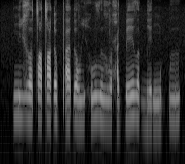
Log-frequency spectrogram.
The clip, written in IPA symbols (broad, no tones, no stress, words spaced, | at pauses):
niɣʌ tutˤɯɗupʼa ɗʌβihu ðɯɣuħek͡pe ðʌɡ͡be ŋ͡mɯk͡pɯ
